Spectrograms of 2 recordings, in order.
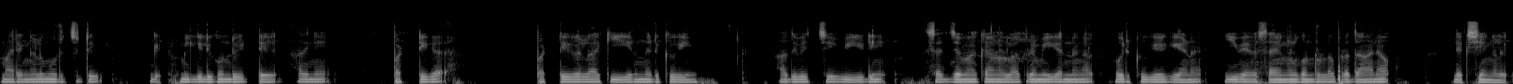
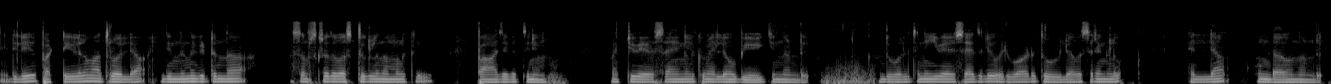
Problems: low volume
